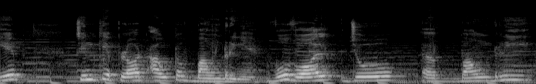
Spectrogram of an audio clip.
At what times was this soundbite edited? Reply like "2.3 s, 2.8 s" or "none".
2.6 s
